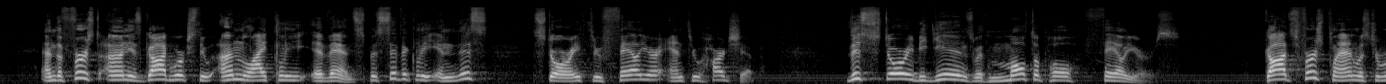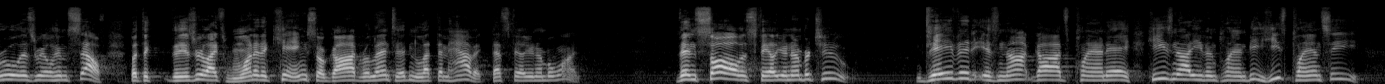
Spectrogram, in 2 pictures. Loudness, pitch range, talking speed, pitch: -23 LUFS, 175-220 Hz, 155 wpm, 195 Hz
